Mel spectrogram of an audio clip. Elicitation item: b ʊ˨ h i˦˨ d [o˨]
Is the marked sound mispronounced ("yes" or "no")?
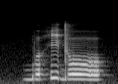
yes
